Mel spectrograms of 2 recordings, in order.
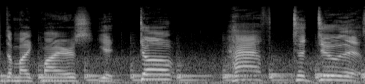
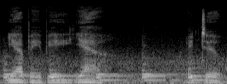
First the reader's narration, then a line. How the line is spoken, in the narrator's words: he said quietly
